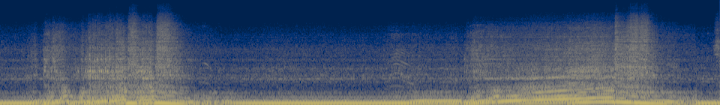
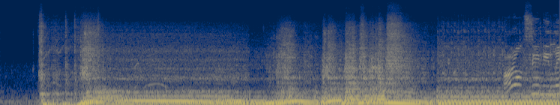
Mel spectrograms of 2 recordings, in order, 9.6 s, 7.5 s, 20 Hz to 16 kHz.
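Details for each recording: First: Camaro V6 first start after gas tank refit, exhaust ending after the cat/Y-pipe, no muffler: harsh, loud raspy revving up and dropping to rough idle; open exhaust, oil pressure present. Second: V6 Camaro race-car project, first start after refitting the gas tank and priming the fuel pump, no exhaust past the Y-pipe and cat: cranks, catches quickly and settles into a steady, even idle with no knocks; normal start and idle.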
